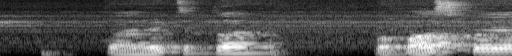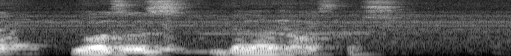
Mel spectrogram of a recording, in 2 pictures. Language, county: Lithuanian, Vilnius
